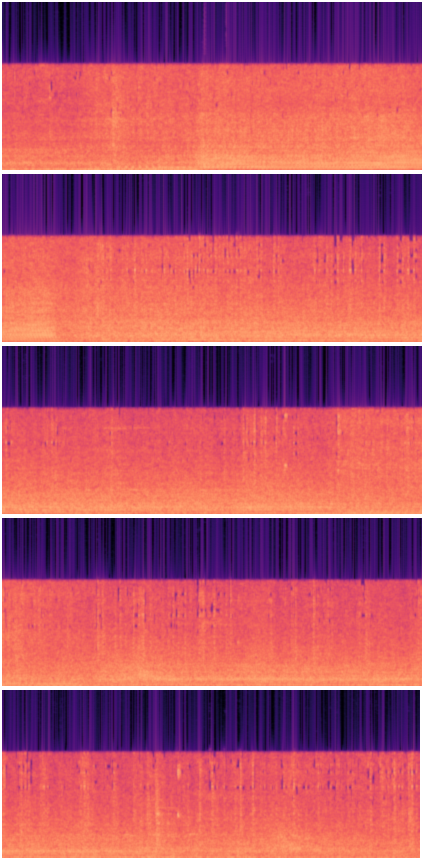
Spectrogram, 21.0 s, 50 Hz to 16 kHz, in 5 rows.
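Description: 1973 Ford Bronco's 302 (5.0) V8 with dual exhaust, heard from inside the cab while driving. The revs climb for a couple of seconds, drop off sharply about five seconds in, then the engine runs steadily at low speed with a brief smaller rise midway.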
